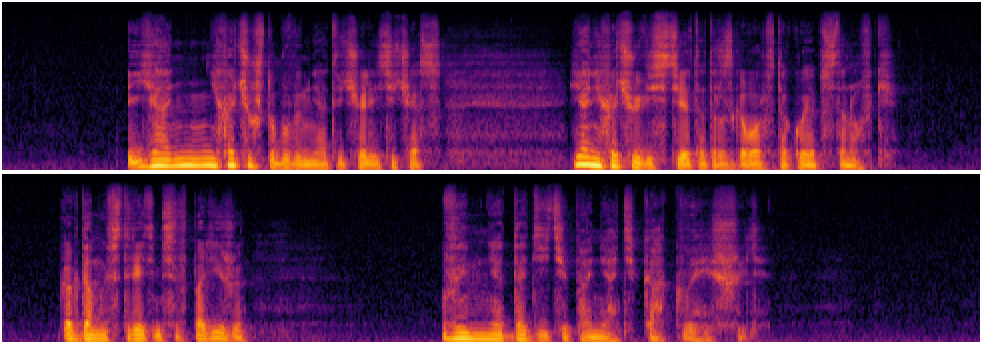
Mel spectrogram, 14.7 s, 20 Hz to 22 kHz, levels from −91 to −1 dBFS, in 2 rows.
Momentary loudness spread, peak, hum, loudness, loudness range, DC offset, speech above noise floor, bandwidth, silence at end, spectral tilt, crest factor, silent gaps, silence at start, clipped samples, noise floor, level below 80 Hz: 17 LU; -2 dBFS; none; -20 LUFS; 6 LU; under 0.1%; 44 dB; 14 kHz; 1.7 s; -7 dB/octave; 18 dB; none; 0.95 s; under 0.1%; -63 dBFS; -48 dBFS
